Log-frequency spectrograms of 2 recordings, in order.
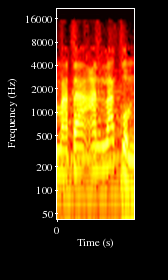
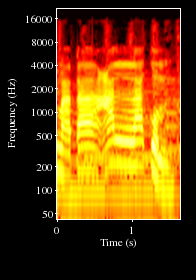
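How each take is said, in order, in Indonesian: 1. Bunyi n terdengar jelas sebelum l. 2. Bunyi n melebur sepenuhnya ke dalam l. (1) "bukan mata'an lakum" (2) "tetapi mata'an lakum, masuk ke huruf lam"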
